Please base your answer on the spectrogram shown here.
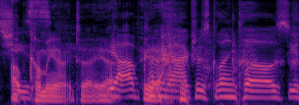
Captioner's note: Josh laughing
